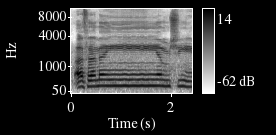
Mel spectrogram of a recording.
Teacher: افمن نہیں ہے یہ، کیونکہ آگے یا کے اوپر شد ہے، تو یہاں پہ ہم اس کو آگے ملا دیتے ہیں، نون کو، اس کو ادغام کہتے ہیں۔ افمن، اور یہاں پہ آواز کو تھوڑا روکیں گے۔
